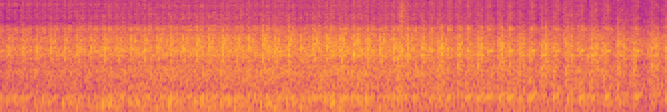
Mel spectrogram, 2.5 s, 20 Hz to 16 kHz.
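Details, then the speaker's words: 1971 Johnson 20 hp outboard, not yet warmed up, shifted into gear: busy uneven running then pulsing and faltering under load until it stalls; cold engine stalls in gear, history of hard starting. "It's not warmed up, but let's try to put it in gear anyway."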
